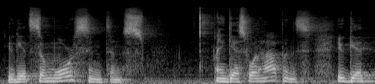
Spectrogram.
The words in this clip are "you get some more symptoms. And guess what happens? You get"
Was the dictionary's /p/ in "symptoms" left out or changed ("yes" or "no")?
no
